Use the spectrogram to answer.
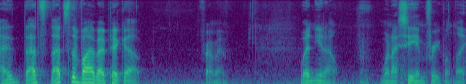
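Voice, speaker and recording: Speaking in a fairly low pitch with vocal fry, a man makes very wide pitch swings and big swings in loudness, with long, frequent pauses. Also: moderate pace. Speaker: podcast host. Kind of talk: casual chat.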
